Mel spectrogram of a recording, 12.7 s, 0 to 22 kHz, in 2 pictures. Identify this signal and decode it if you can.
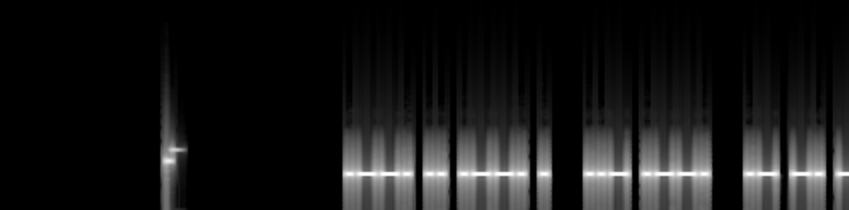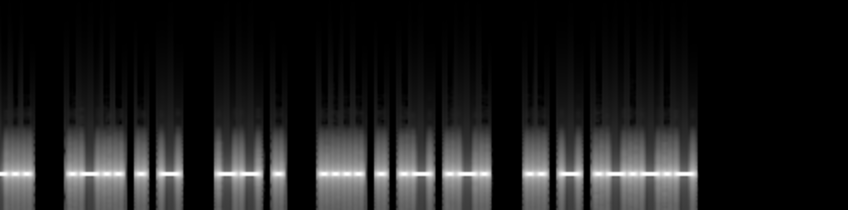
Morse code, heard as a keyed tone, about 28 wpm, 700 Hz. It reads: PIPE UP AND LET ME HEAR IT.
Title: Sentences from Top 1500 Words 28wpm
